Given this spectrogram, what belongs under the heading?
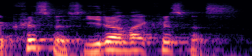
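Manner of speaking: ordinary talk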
